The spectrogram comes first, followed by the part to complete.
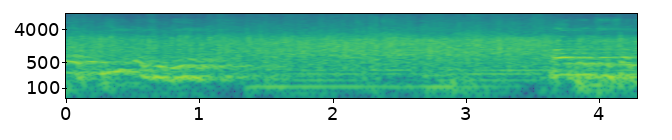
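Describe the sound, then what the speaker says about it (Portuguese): Church congregation at a cell-group conference clapping together, a dense sustained wash of applause with voices and a low musical tone underneath, fairly loud and steady. "Você pode aplaudir o Senhor por isso."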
